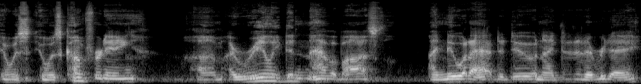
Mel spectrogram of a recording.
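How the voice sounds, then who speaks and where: A man speaks at a fairly quick pace in a medium pitch, with fairly even intonation over noticeable background noise. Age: 60s. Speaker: recently retired defense worker and client. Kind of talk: casual interview conversation. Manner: halting.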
